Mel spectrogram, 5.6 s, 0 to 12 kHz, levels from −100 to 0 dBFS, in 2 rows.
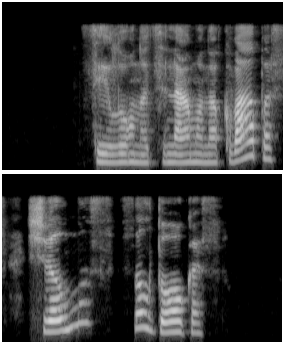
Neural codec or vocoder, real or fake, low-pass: none; real; 7.2 kHz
